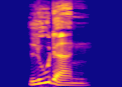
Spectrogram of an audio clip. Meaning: to lecher
- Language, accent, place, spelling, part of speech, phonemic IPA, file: German, Germany, Berlin, ludern, verb, /ˈluːdɐn/, De-ludern.ogg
